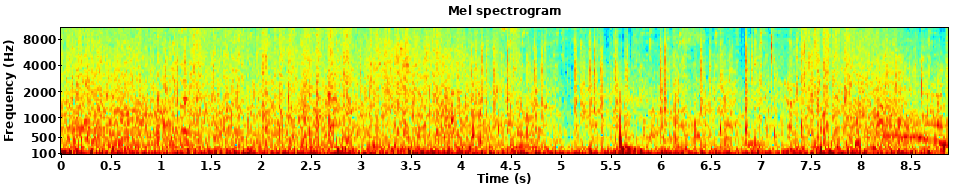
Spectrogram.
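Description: Rapid bursts of automatic gunfire and impacts from The First Descendant shooter game, dense and continuous across the whole stretch with loud, layered combat noise.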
